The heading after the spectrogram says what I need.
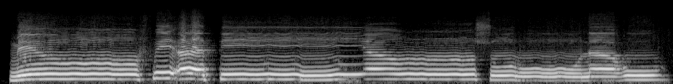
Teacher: Min fi'ati, jumpa dengan ya, nak kena buat apa? Nak kena dengungkan 2 harokat, jumpa dengan ya kena senyum.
